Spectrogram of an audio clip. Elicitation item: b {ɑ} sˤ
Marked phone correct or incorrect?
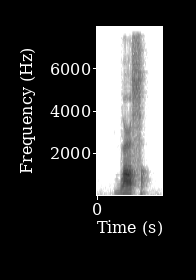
incorrect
